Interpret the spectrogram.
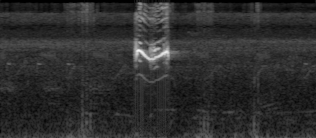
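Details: Single high wavy whistled note from an active singing sogon, a lure to make other sogon birds sing, rising and falling briefly within a quiet background.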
